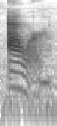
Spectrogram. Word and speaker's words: our: u when they're together they will often make the sound of ow not all the time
